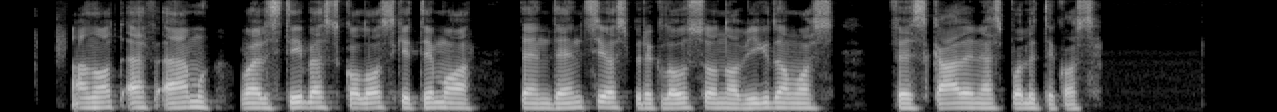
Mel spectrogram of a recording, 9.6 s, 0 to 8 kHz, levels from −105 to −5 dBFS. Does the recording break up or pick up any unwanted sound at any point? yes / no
no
